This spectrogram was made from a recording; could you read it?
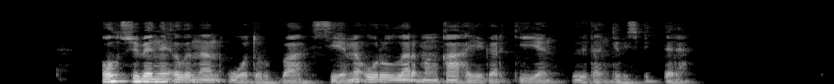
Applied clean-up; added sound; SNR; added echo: none; none; none; none.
